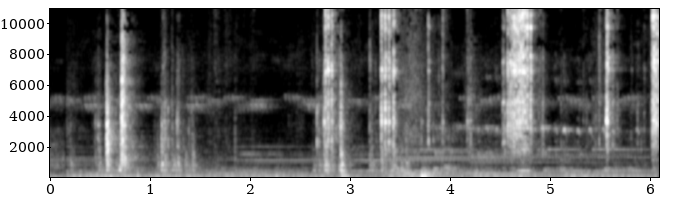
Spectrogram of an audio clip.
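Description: Socket ratchet wrench clicking in short bursts and rasping runs while tightening a sway bar link nut.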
